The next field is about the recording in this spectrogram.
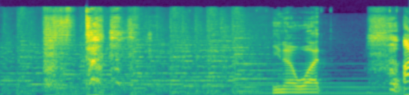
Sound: energetic music; laughing

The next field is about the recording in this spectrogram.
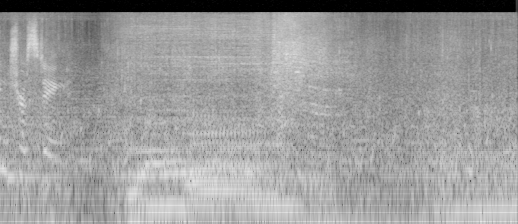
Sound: roars

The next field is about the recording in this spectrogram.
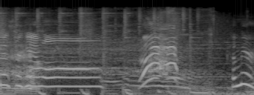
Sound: screams

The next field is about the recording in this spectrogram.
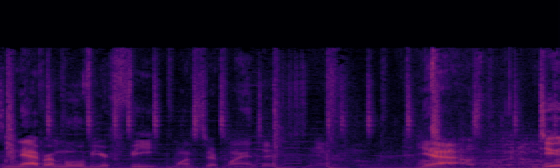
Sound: none

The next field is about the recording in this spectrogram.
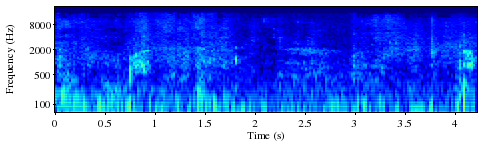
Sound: shuffling

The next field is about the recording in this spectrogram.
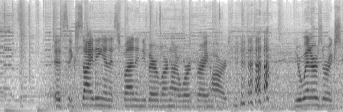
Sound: laughs

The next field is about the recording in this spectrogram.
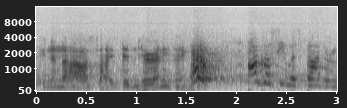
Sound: dog barks

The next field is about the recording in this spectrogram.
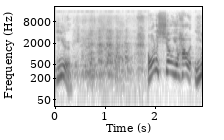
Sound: audience laughs

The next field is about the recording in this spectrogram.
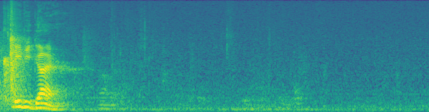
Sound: applause

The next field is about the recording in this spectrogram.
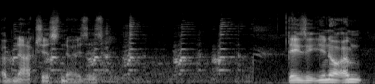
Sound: geese honking

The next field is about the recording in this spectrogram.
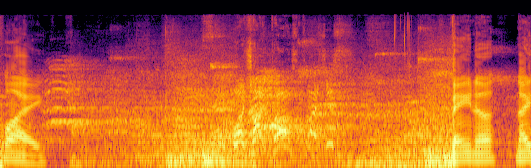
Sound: people shouting in the crowd

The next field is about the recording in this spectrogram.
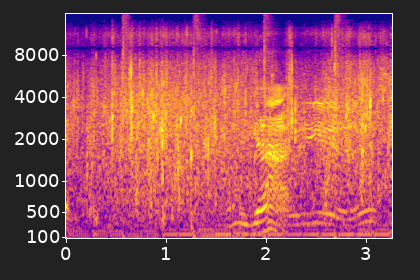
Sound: fish splashing

